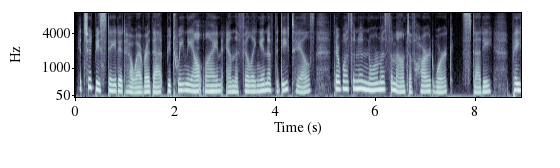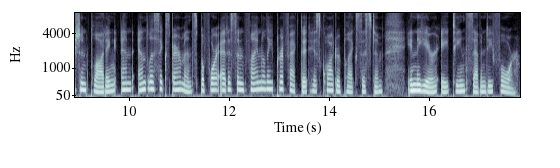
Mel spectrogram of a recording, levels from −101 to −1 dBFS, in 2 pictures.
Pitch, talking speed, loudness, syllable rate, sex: 170 Hz, 145 wpm, -18 LUFS, 4.7 syllables/s, female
